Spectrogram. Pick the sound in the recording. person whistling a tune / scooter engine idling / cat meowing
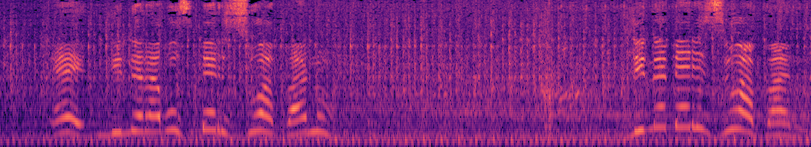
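scooter engine idling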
